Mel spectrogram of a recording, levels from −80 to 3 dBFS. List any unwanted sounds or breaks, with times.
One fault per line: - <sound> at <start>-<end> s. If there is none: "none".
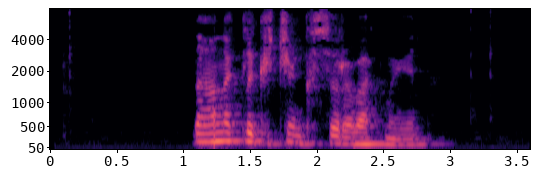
none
